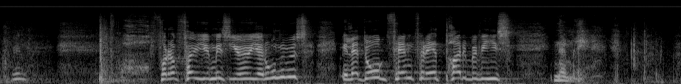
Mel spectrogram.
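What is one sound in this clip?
A man speaks loudly and with strong emotion in a large room.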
